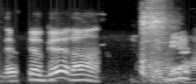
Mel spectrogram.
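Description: People talk briefly, then after a pause one person gives a single loud, close sneeze with a sharp burst and a trailing exhale.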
